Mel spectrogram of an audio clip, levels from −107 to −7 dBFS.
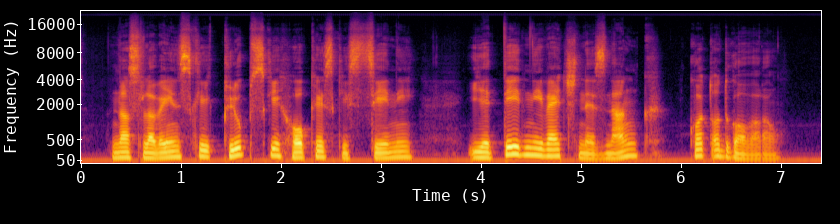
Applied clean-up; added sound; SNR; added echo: none; none; none; none.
